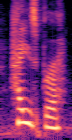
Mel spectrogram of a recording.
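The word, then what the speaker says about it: Happisburgh: There's there's another place that we go to in Norolk and there's a place up the road that is is spelled Hapisburg. Hayesbor.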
